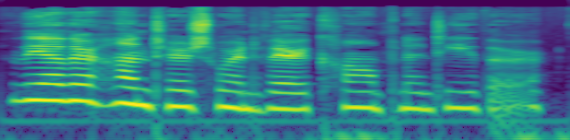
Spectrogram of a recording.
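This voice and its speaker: Actress as female vampire for ASMR roleplay: higher-pitched, unhurried, haughty and menacing, very dry close recording. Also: clean tone, dry recording, lightly acted. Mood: amused, condescending. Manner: teasing, theatrical, deliberate phrasing.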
